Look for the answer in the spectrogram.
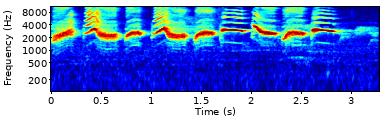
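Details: Chinese hwamei kept as a caged fighting bird, still practising song in the morning while moulting: about ten loud, evenly spaced whistled notes, each slurring up and down, in a quick rolling series.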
